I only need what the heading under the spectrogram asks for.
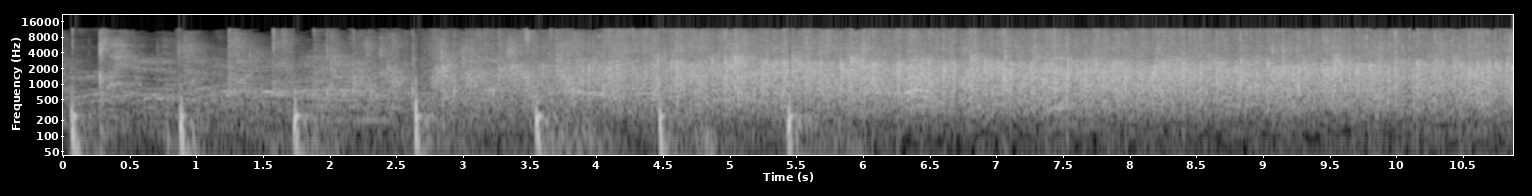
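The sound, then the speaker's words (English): A group claps hands in a slow, steady unison beat at first, then the clapping swells into dense, continuous applause that carries on loudly to the end. “Okay, so you don't want to clap your hands?”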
